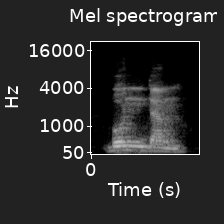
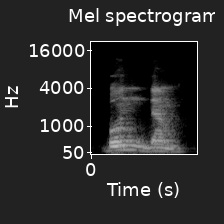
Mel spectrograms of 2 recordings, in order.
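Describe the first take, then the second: No difference in how they are said.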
